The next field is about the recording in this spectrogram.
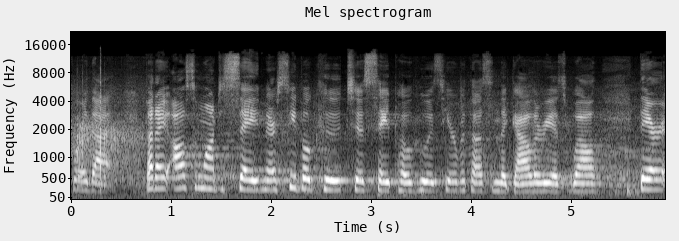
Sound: applause

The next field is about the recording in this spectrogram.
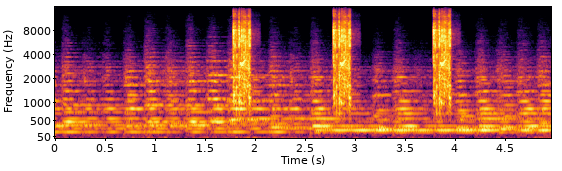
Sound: camera shutter clicks

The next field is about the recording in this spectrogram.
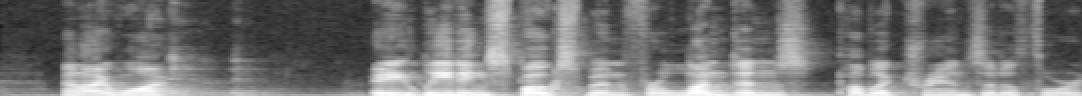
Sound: cough

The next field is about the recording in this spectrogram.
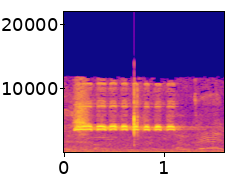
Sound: whistle blows, yelling

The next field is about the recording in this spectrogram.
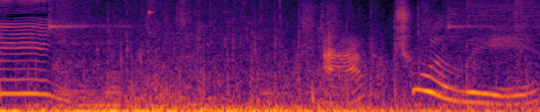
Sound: rattling

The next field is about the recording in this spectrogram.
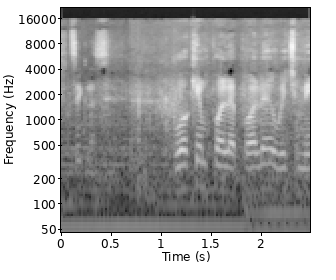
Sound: speaks in foreign language

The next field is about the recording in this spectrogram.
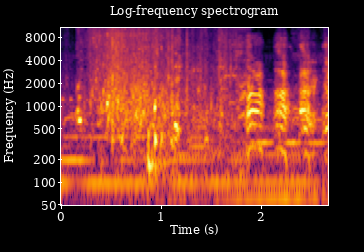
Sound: water splashing; men laughing

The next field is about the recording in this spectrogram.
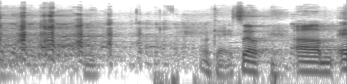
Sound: laughter

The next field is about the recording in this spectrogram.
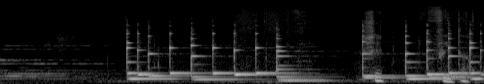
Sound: phone ringing

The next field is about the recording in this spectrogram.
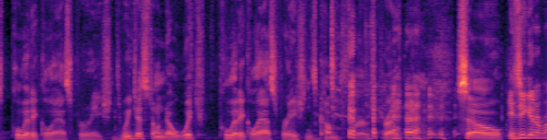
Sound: laughter

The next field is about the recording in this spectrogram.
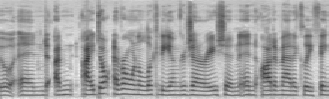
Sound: none

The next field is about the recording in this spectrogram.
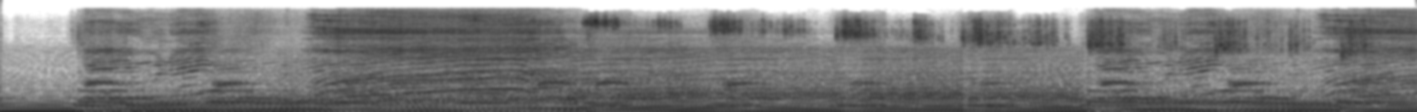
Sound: rhythmic music; foreign vocalizing

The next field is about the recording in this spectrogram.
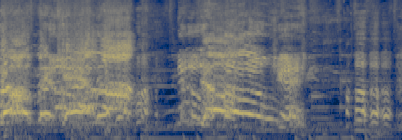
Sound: laughter

